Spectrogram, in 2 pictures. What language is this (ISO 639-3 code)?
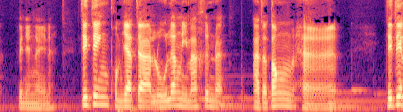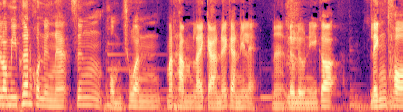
tha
